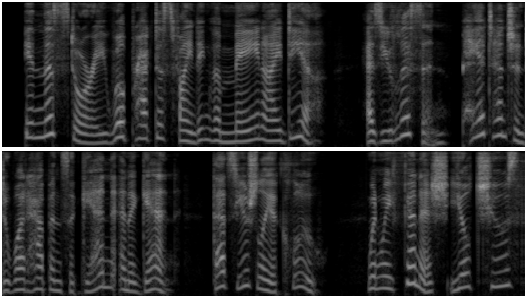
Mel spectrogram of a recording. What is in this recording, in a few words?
E learn Reading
